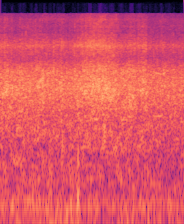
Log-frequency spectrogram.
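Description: Steady broadband rush of sea waves breaking on the beach at Cox's Bazar, continuous and fairly loud with no pauses, a faint boat-like hum underneath and no talk.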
